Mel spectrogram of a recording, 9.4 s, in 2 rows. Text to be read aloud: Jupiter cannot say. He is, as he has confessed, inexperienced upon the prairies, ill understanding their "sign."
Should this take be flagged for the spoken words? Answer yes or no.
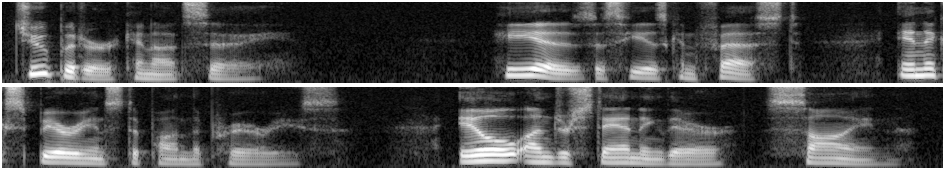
no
